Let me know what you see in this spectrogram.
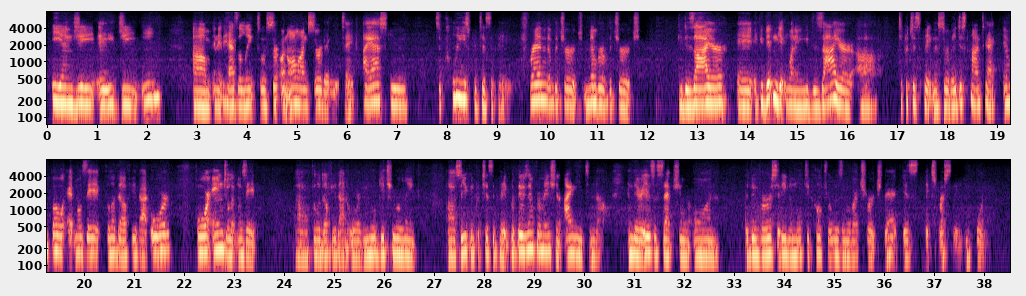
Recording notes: Our Zoom streamed service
